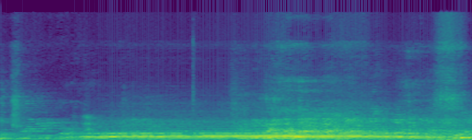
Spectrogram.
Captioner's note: train whistle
